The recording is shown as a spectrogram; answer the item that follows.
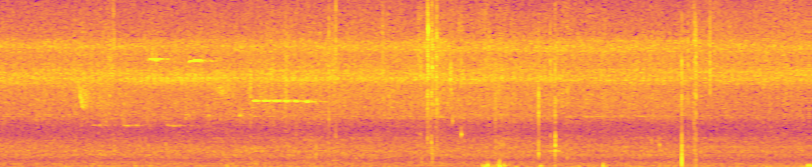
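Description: Quiet outdoor ambience by a pond: a steady low hiss with a few faint, short high chirps, then a cluster of low thumps and a few sharp clicks starting about six seconds in.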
